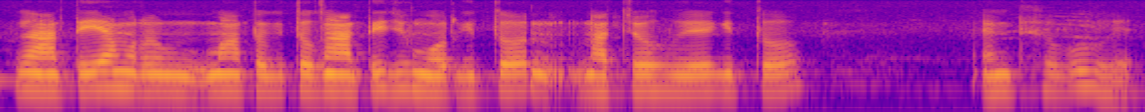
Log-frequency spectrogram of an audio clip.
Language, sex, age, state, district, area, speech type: Odia, female, 45-60, Odisha, Mayurbhanj, rural, spontaneous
